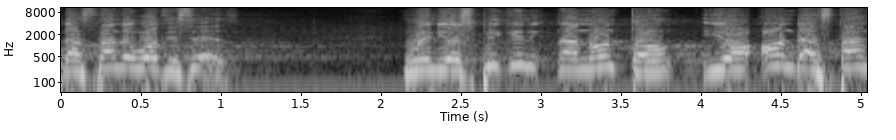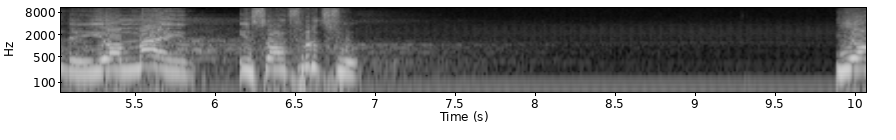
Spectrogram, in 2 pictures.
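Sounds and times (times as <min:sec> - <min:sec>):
man speaking: 0:00.0 - 0:01.3, 0:02.1 - 0:07.4
electrical mains hum: 0:00.0 - 0:10.0.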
